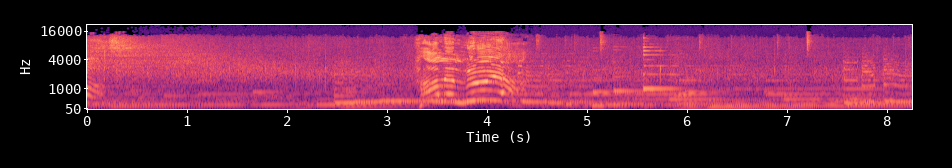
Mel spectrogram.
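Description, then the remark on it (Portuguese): A church audience applauds the Lord in a steady, dense wash of clapping for several seconds, while a voice calls out briefly over it and sustained musical tones play underneath. “Vamos aplaudir mais uma vez o Senhor.”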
